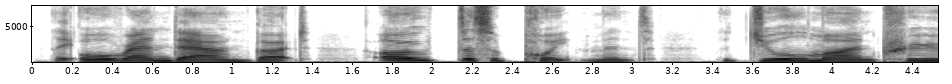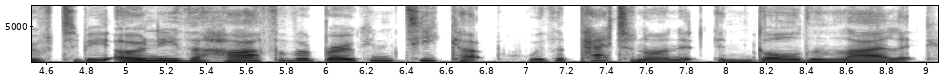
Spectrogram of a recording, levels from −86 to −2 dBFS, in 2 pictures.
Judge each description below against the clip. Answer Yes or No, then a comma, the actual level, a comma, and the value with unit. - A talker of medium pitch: No, high, 215 Hz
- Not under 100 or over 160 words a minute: No, average, 180 wpm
